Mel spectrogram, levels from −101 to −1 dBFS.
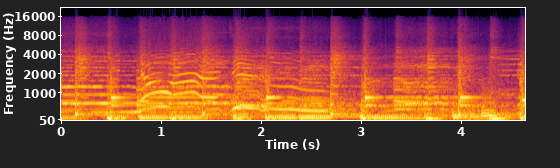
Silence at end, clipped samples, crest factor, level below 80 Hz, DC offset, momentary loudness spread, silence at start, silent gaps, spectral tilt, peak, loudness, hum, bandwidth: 0 s; 0.8%; 8 dB; -28 dBFS; under 0.1%; 3 LU; 0 s; none; -8 dB/octave; 0 dBFS; -10 LUFS; none; 11.5 kHz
